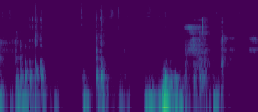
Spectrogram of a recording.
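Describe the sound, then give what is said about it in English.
Keystrokes on a computer keyboard come in short, irregular bursts of soft clicks separated by brief pauses, quiet overall. “looking at a mandala right now, I can just type in mandala.”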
